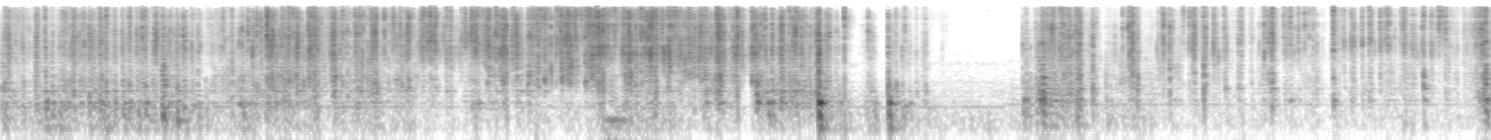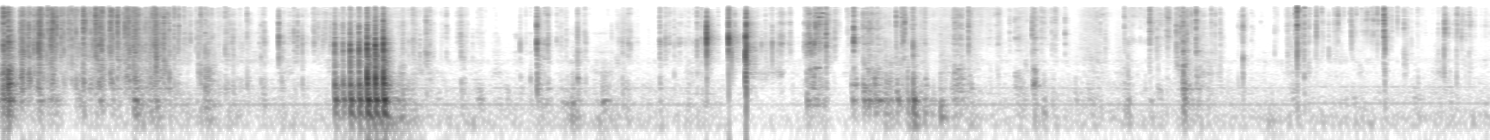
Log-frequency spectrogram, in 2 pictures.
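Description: Plastic candy wrapper crinkling and tearing as it is handled and cut open with scissors, in long dense stretches of rustling, with a short loud squeak about two-thirds of the way through. Later come scattered clicks and crackles of a small plastic tray and its film lid being peeled.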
